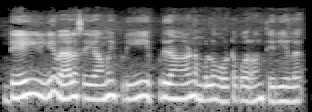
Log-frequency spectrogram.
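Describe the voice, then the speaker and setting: A woman's voice: medium pitch, fairly even intonation, quick pace, dark tone, a little hiss or hum, lightly acted. A woman playing a lazy, scheming young wife who fakes tears in a comedy sketch. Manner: whiny, theatrical.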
